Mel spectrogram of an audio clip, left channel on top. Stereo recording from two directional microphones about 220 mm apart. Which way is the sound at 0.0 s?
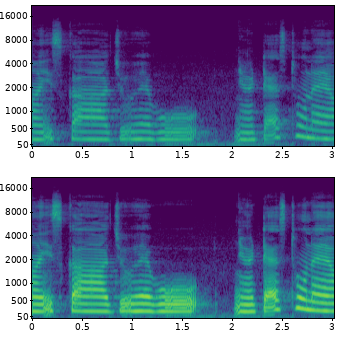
25° right (ahead or behind).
